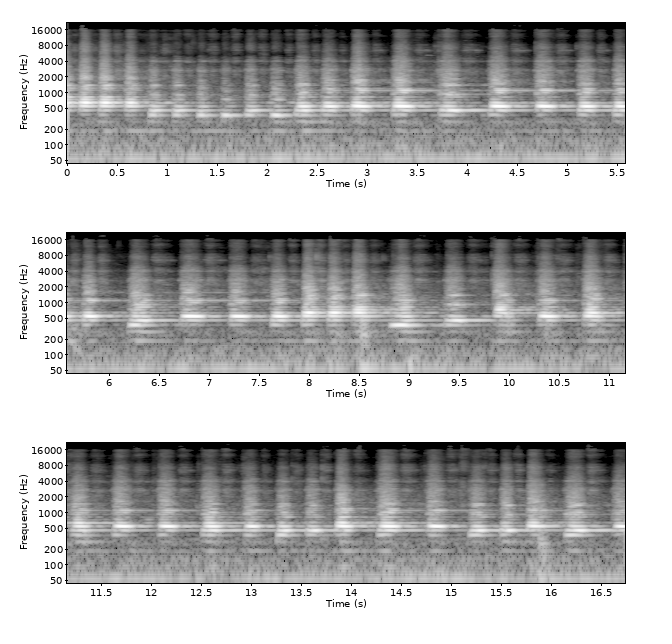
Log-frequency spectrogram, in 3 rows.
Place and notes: wasserorchester, pumporgel 01
H2Orchester des Mobilen Musik Museums - Instrument Pumporgel - temporärer Standort - VW Autostadt
weitere Informationen unter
